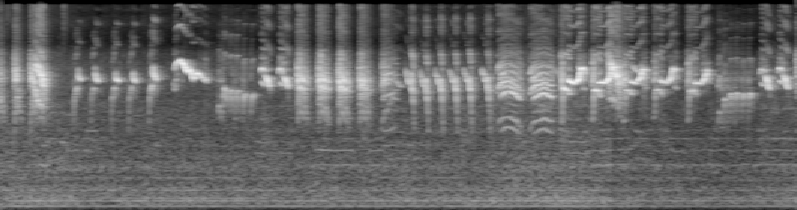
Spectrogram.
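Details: Red siskin agitated on hearing a played recording, singing a fast, unbroken run of high twittering chirps and sharp trills, with a few buzzy slurred notes woven through the middle.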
